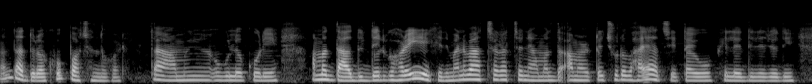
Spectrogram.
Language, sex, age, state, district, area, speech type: Bengali, female, 18-30, West Bengal, Dakshin Dinajpur, urban, spontaneous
